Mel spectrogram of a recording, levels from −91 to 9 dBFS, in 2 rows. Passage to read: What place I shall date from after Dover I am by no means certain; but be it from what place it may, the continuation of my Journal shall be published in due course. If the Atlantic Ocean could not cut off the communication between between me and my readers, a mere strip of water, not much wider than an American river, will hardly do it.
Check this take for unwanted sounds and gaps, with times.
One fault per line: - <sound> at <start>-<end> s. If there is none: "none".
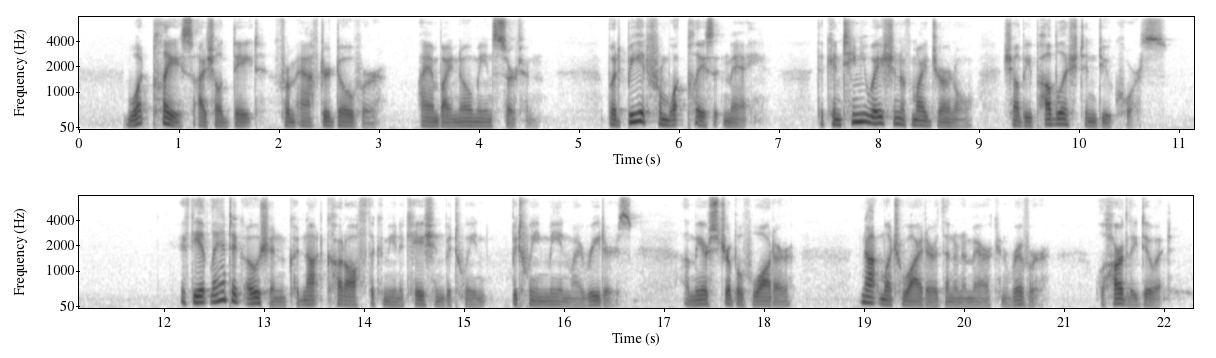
none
